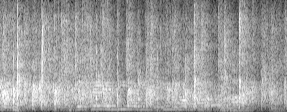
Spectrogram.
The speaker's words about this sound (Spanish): Damos otro, otro aplauso.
